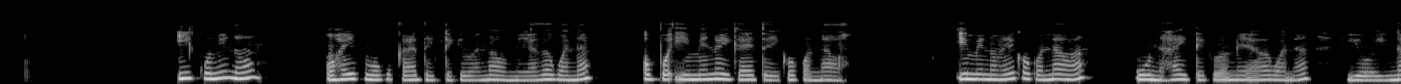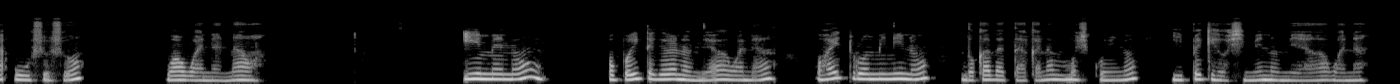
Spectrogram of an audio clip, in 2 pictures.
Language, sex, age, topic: Oshiwambo, male, 25-35, agriculture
